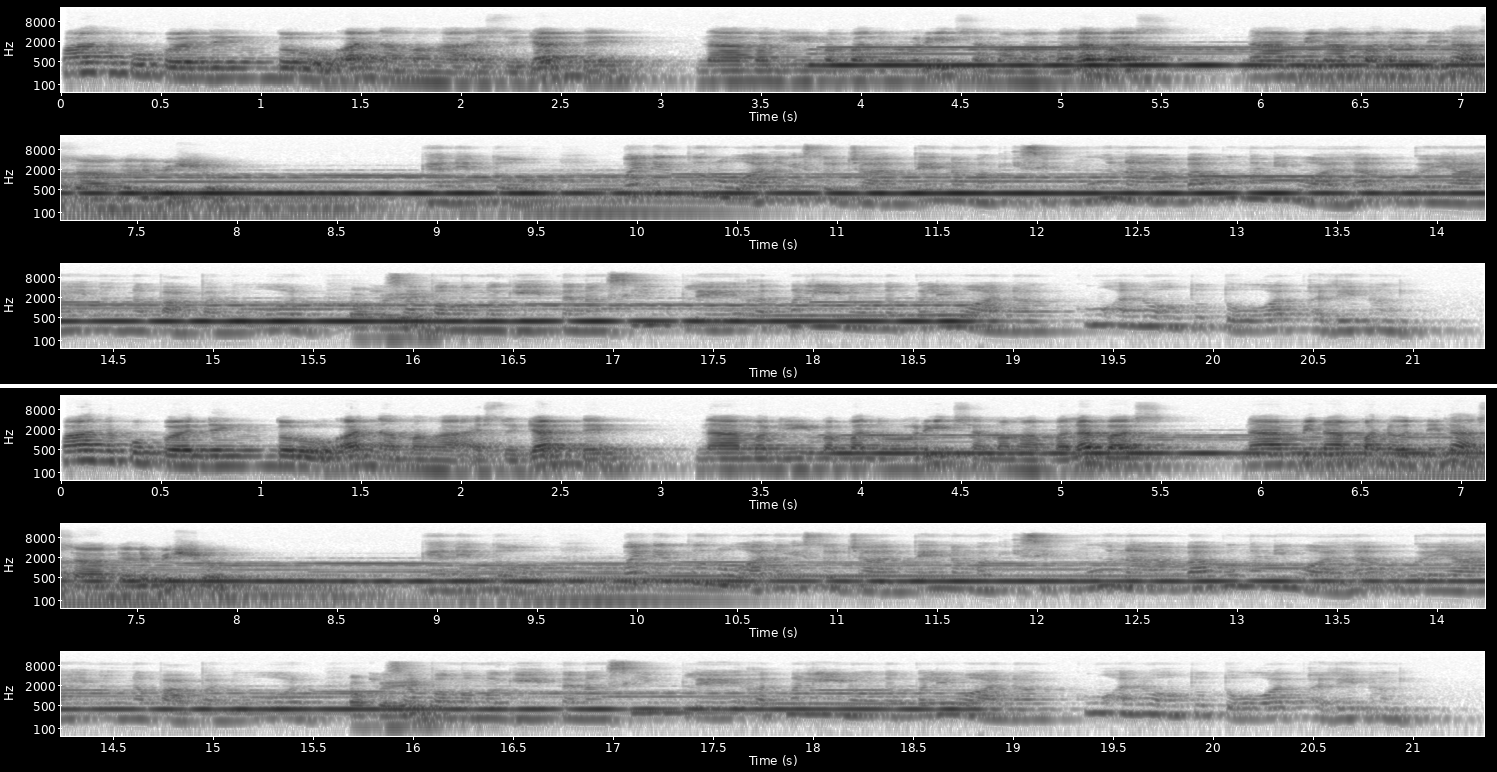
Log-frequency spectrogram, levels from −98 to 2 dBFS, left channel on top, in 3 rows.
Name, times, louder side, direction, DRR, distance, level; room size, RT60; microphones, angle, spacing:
voice 1, 0.0-2.8 3.2-5.5 5.9-8.1 15.7-16.1, right 3 dB, 75° right, 4 dB, 0.5 m, -28 dB
sound 1, 3.7-18.8, left 6 dB, 80° left, 0.4 m, -25 dB
sound 2, 6.0-11.0, right 1 dB, 10° right, 0.9 m, -42 dB
voice 2, 8.9-20.9, left 1 dB, 5° left, 1 dB, 0.4 m, -38 dB
3.3 x 2.1 x 2.9 m, 0.77 s
head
